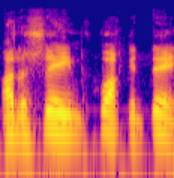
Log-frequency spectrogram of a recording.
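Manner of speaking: ordinary delivery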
